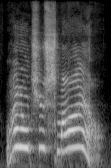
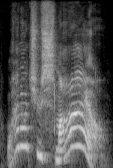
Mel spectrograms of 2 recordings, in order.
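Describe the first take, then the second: First: Much higher sing-song mock voice; mocking stranger. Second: High mocking stranger's voice; stranger's condescending question, mimicked high. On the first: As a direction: mimic a stranger in line, high and patronizing. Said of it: "somebody will say". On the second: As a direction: squeak it like a nosy stranger. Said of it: "random strangers walk up to me and say".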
